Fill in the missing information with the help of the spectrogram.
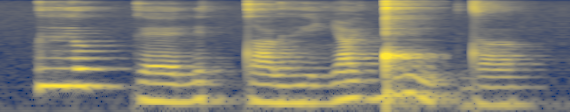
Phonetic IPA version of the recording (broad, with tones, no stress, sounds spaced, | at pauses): vʲ ɔ˥ u̯ kː ɛː˩ n ɪ˧ tː ɑ˩ u̯ vʲ ɛ˩ ʎ ɑ˧ y̯ ɡ͡ǃ ĩ˥˩ | d ʌ˩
